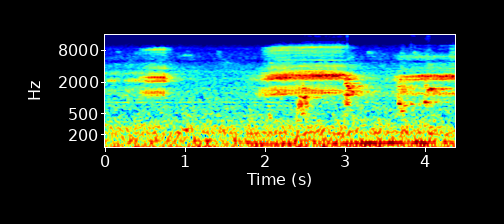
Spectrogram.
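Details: A frog making weird noises: short nasal, harmonic bleating calls, four bursts in quick succession, some with a sliding pitch, over a steady low hum and background hiss.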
